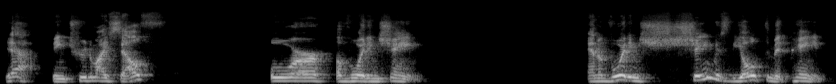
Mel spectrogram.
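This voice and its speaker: A man's voice: fairly high pitch, slow pace, long pauses, fairly bright tone. Man talking with a stutter. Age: adult. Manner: stutters, with repeated words and restarts. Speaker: podcast guest. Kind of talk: reflective conversational storytelling.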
